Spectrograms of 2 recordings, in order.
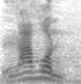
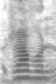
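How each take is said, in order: First: The word begins with an L sound. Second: The word begins with an R sound. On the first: The speaker calls it wrong. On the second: The speaker calls it right.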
